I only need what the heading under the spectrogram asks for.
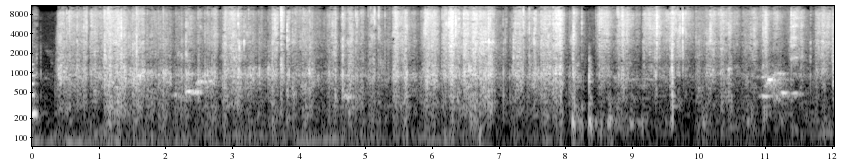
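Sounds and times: plastic mailer bag crinkling: 0.3s - 12.0s.

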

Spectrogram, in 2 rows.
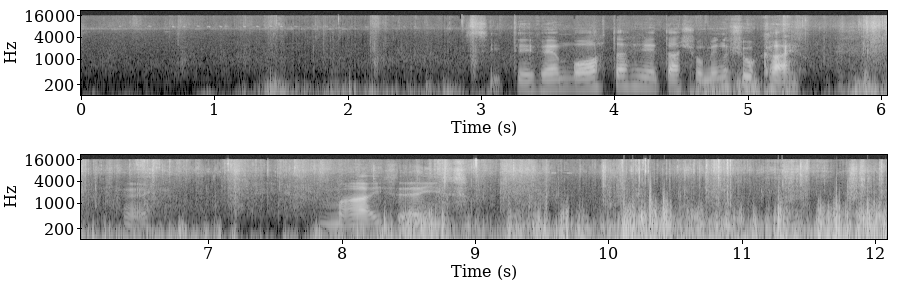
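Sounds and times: wind on microphone: 0.9s - 3.2s, 4.4s - 12.0s.

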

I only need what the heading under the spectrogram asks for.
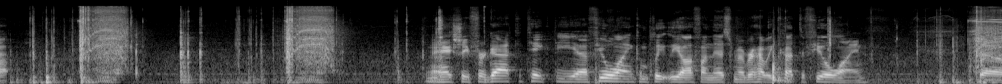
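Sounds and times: cordless drill whining: 0.8s - 1.4s, 2.8s - 3.5s, 9.7s - 10.0s.

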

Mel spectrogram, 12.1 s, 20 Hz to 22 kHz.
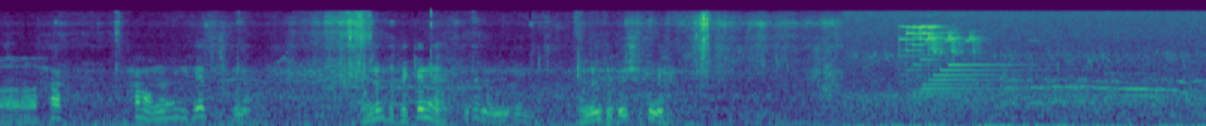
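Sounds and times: rising chime notes: 8.9s - 11.4s.

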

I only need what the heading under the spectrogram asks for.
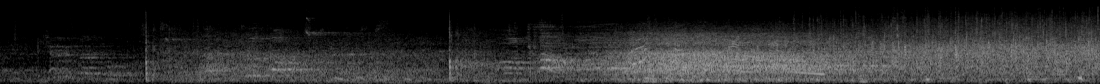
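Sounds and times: spectators chatting: 1.9s - 11.0s
tennis ball impact: 4.4s - 4.8s.

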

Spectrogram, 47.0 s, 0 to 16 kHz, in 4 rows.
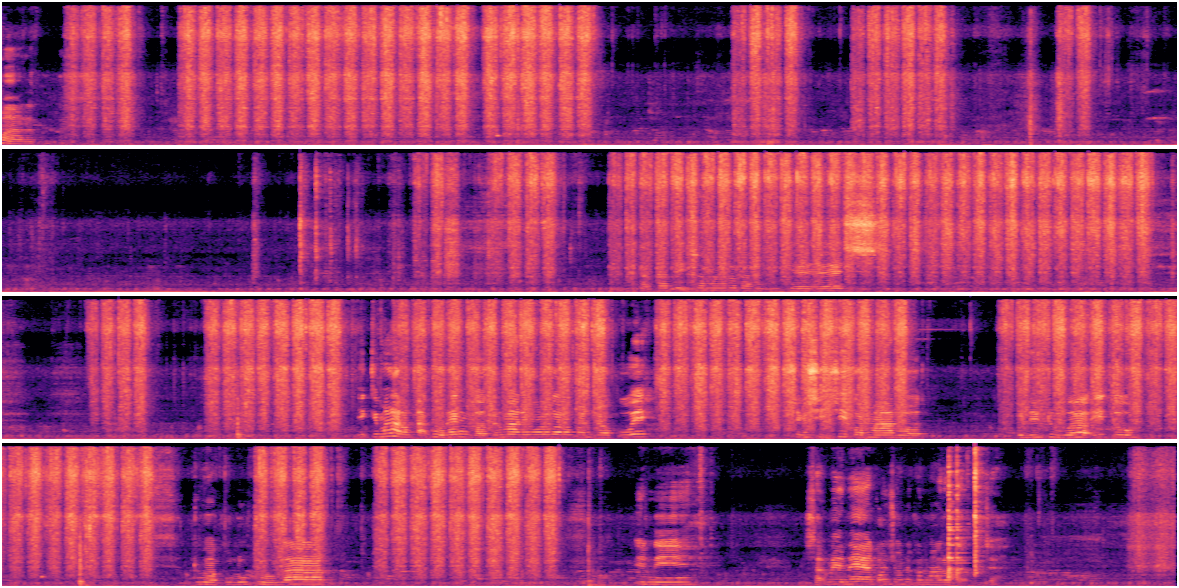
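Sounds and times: grater scraping a root: 0.7s - 6.0s, 7.3s - 9.6s, 10.6s - 11.1s, 15.7s - 23.4s, 24.4s - 32.7s, 33.5s - 36.8s, 37.8s - 40.9s.

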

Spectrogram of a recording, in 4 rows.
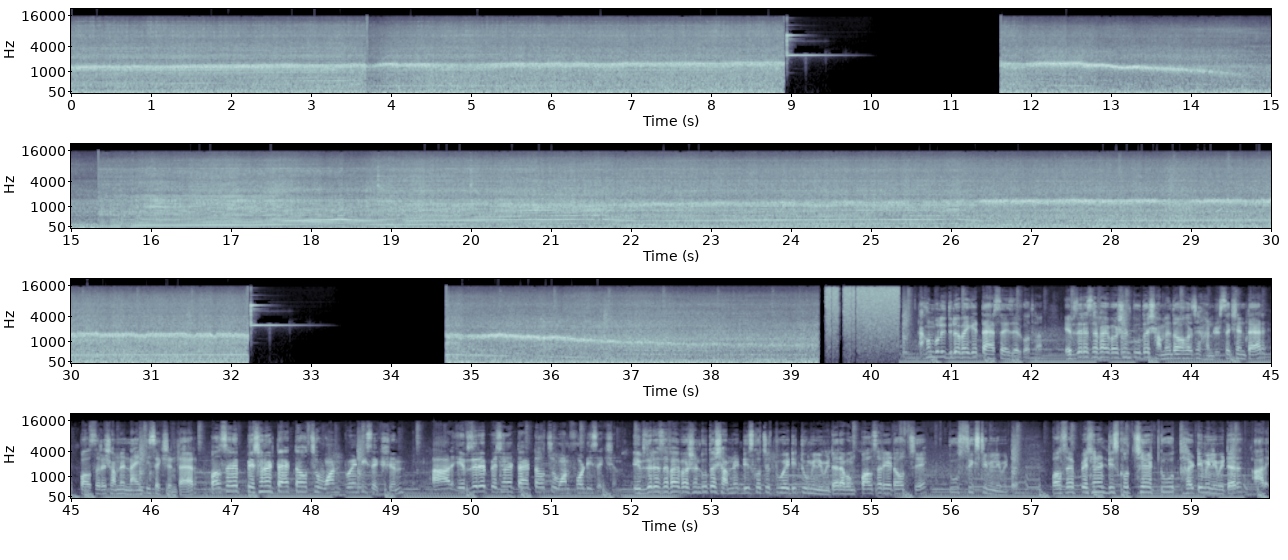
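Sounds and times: motorcycle engine accelerating: 0.0s - 8.9s, 11.7s - 32.2s, 34.7s - 39.4s
wind on microphone: 3.1s - 8.9s
motorcycle engine slowing: 12.0s - 32.2s, 34.7s - 39.4s
glitch noise burst: 39.4s - 40.4s.

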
